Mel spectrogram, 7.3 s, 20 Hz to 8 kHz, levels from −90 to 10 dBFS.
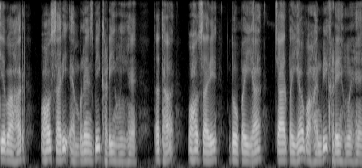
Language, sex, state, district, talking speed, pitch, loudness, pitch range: Hindi, male, Uttar Pradesh, Muzaffarnagar, 175 wpm, 115 Hz, -19 LUFS, 110-120 Hz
